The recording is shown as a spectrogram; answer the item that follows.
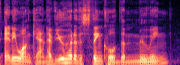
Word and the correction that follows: mewing: Sorry, I think I pronounced it wrong. It's mewing. – Mew, like M-E-W-I-N-G.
